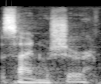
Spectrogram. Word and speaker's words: Cynosure: Okay, it is pronounced Cynosure.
